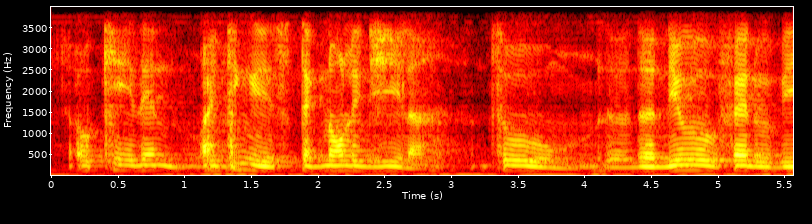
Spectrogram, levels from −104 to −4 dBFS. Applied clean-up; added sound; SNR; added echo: none; none; none; reverberation time 0.9 s.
